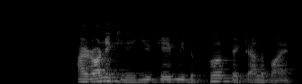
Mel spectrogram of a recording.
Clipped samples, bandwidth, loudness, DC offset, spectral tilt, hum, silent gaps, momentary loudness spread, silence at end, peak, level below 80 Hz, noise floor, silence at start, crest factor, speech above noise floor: under 0.1%; 13 kHz; -42 LUFS; under 0.1%; -6 dB/octave; none; none; 12 LU; 0.1 s; -22 dBFS; -76 dBFS; -89 dBFS; 0.8 s; 22 dB; 47 dB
